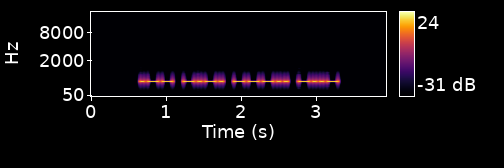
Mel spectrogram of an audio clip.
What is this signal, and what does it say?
Morse code, heard as a keyed tone, about 25 wpm, 700 Hz. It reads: WC8X
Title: USA Call Signs - 4 Characters - Repeated 3x - 25wpm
